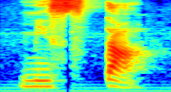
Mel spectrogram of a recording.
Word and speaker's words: места: Место, места. A is stressed in plural. In singular, is stressed. Место, места.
